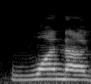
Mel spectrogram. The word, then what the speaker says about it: wanna: And then what about wanna go? Wanna go. Want to go are all of the words, but you're gonna combine want and to become wanna. Wanna.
